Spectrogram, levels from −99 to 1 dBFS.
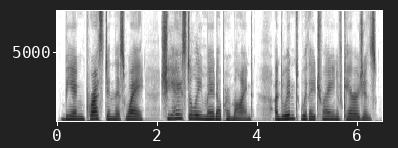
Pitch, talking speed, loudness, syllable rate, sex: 220 Hz, 165 wpm, -20 LUFS, 4.1 syllables/s, female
